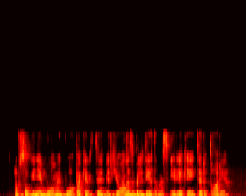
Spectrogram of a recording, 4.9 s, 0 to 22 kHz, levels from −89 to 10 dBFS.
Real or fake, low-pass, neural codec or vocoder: fake; 7.2 kHz; codec, 16 kHz, 4 kbps, X-Codec, HuBERT features, trained on general audio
